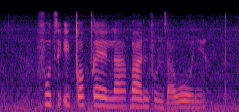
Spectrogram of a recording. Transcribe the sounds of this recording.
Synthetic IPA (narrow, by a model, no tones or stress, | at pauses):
futʰiʔiǀɔǀɛlaɓant͡fʰʼund͡zʱawɔːɲɛ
